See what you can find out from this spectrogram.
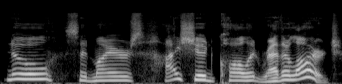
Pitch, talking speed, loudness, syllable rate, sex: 195 Hz, 160 wpm, -18 LUFS, 3.6 syllables/s, male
